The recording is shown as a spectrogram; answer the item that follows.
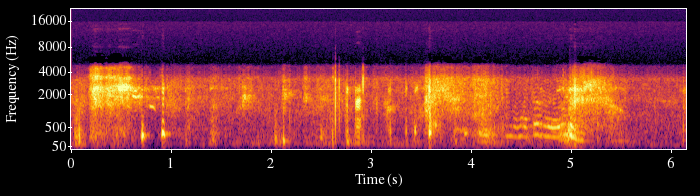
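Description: A Boston terrier puppy huffing and scuffling at a turtle on a rug: a run of short sniffs, snorts and clicks, with a wavering vocal sound from the dog about four to five seconds in.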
